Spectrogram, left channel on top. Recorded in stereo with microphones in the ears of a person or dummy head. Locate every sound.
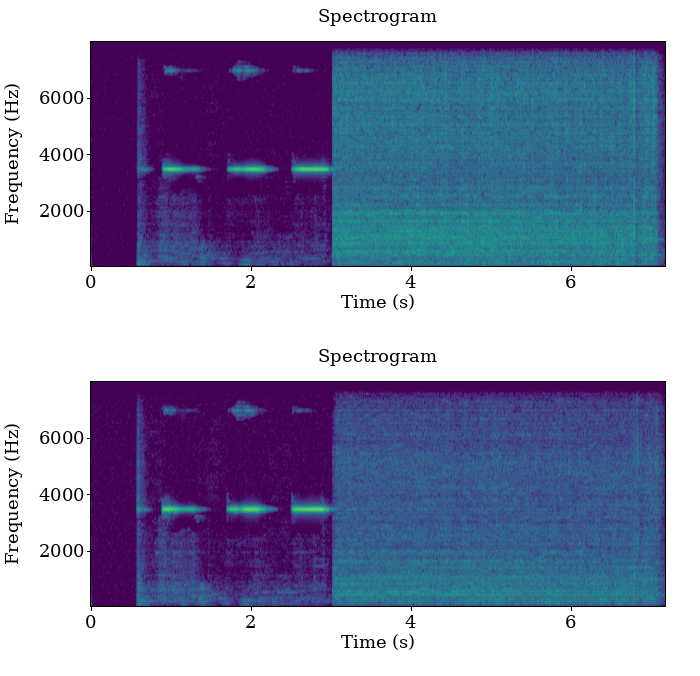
0.6 s a fire alarm: 45° right (ahead or behind), 5.5 m
3.0 s crushing: 50° left (ahead or behind), 1.1 m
